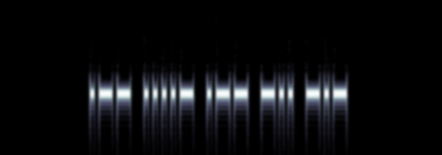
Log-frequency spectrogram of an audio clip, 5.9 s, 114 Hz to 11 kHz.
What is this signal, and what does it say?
Morse code, heard as a keyed tone, about 20 wpm, 700 Hz. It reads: W4WDK
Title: 2023 POTA Hunter Call Signs - 20wpm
